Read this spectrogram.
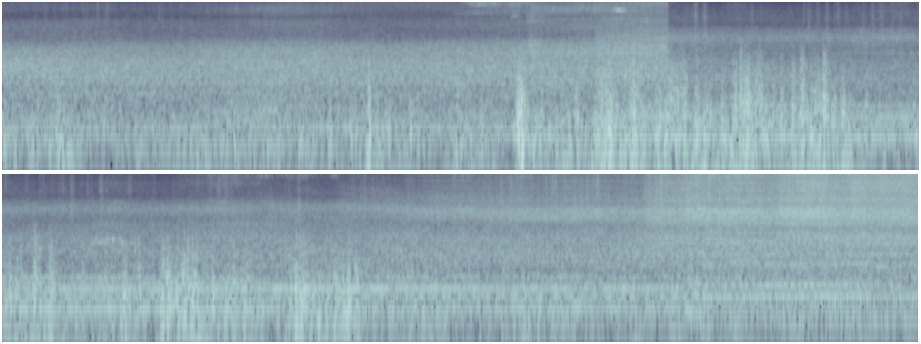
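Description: Cars and buses drive along a city street.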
